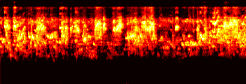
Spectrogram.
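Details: Two budgerigars, a breeding pair, chattering nonstop in high, buzzy, scratchy chirps and warbles, faint low bumps underneath.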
